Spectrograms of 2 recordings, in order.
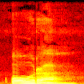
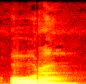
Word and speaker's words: hora: The silent letters in Spanish is the letter H. For example, hermano. Hermano. Hospital. Hospital. Hora. Hora. The H doesn't make a sound.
